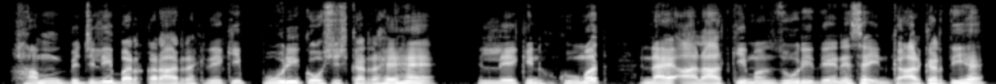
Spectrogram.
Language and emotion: Urdu, disgusted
